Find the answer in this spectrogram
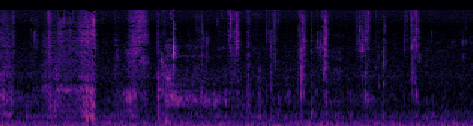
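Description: Faint chewing and mouth sounds of people eating, with a few short, soft clicks scattered throughout.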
